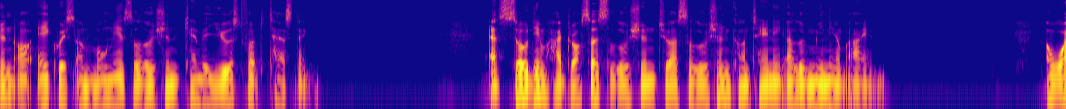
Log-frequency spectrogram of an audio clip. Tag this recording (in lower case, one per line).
speech
inside a small room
